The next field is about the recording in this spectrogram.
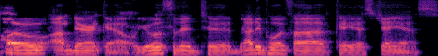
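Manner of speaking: funny, deep, low radio announcer delivery. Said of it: "I always like do a funny [name] impression".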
